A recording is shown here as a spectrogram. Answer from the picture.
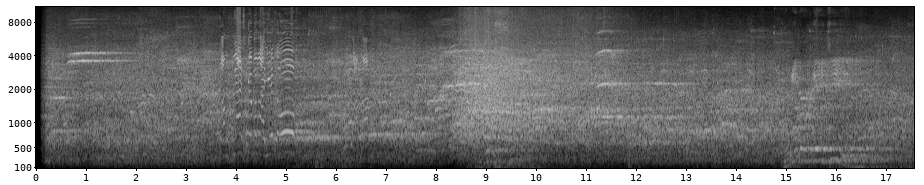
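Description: Crowd din in a packed gymnasium during a basketball game, with shouting voices, ball bounces and shoe squeaks on the court. A short cluster of squeaks comes about four to five seconds in, and the crowd swells into a cheer a little after eight seconds as a shot goes up near the basket.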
